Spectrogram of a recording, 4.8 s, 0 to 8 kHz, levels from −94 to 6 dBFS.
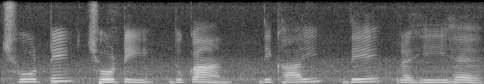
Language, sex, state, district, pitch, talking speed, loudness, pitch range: Hindi, female, Bihar, West Champaran, 230 Hz, 85 wpm, -20 LUFS, 215-245 Hz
